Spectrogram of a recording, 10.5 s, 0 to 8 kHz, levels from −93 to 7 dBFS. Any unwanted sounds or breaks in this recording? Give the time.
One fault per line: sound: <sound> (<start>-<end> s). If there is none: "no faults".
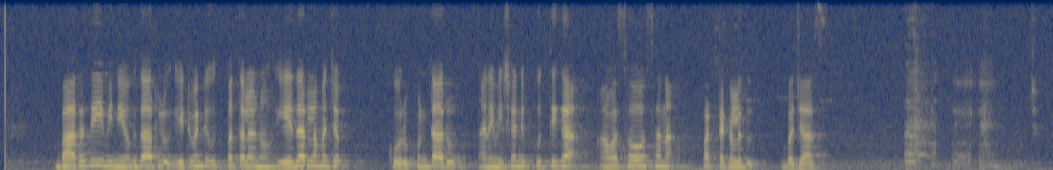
sound: throat clearing (9.0-10.2 s)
